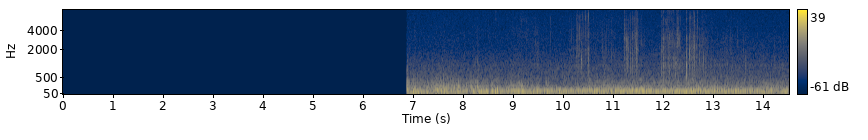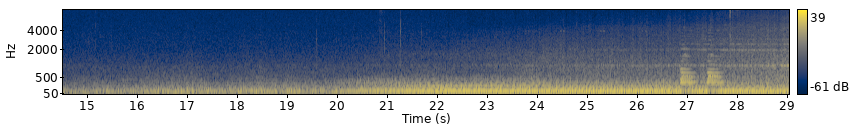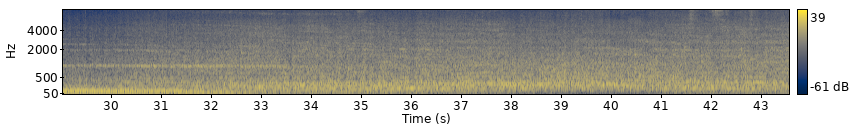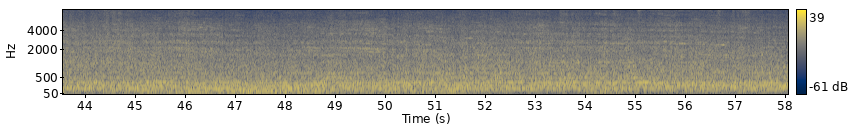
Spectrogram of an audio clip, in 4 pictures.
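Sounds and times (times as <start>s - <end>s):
diesel locomotive engine drone: 6.9s - 58.0s
wheels on rails: 7.9s - 15.5s, 27.8s - 58.0s
clickety-clack over rail joints: 9.3s - 15.3s, 24.1s - 58.0s
train horn toots: 26.5s - 33.5s.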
